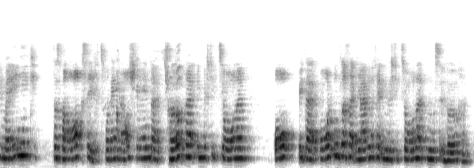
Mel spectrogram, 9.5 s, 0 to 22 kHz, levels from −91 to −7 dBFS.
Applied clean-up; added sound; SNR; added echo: neural mask model DeepFilterNet 3.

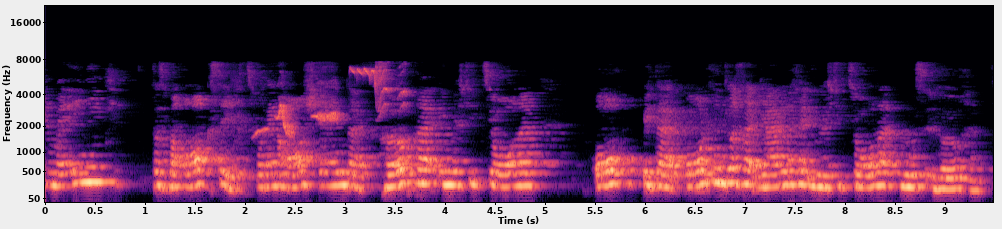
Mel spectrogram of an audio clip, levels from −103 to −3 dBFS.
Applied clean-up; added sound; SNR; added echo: classical method WPE with log-MMSE.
